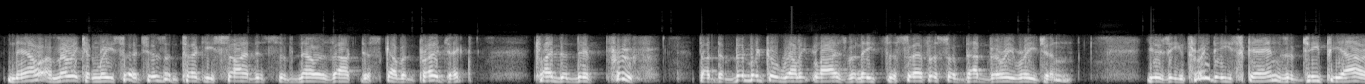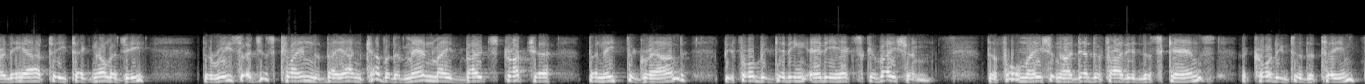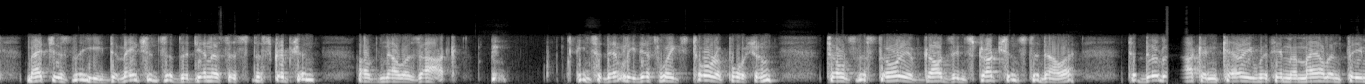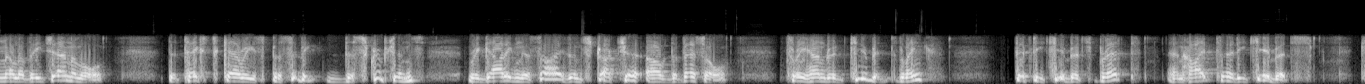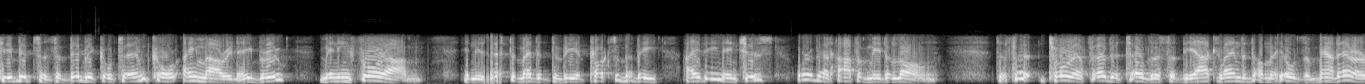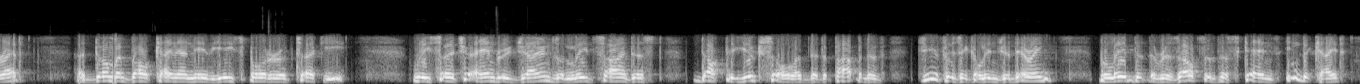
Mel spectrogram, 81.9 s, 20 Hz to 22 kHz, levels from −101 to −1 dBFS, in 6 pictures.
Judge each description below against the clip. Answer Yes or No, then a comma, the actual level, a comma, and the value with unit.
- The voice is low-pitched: No, high, 195 Hz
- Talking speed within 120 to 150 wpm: Yes, average, 145 wpm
